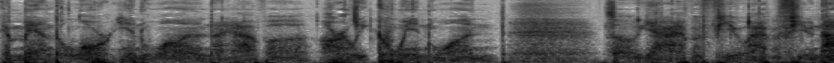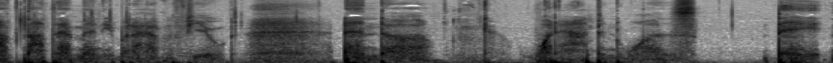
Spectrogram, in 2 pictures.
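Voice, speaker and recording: A man whispering casual gaming news as an ASMR host, breathy and informal, rambling a little. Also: very high voice, rough recording.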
